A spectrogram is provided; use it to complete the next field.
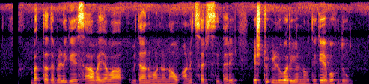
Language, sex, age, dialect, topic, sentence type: Kannada, male, 18-24, Coastal/Dakshin, agriculture, question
